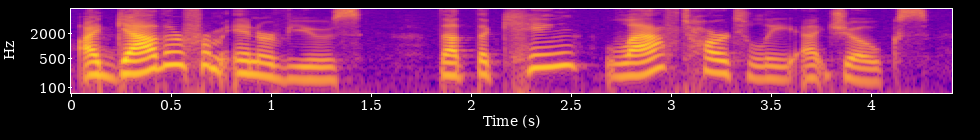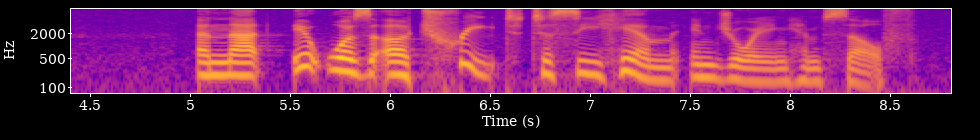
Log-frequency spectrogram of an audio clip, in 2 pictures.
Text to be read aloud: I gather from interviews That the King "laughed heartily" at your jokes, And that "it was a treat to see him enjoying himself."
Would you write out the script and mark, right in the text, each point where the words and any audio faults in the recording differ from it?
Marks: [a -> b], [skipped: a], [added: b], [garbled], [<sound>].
I gather from interviews That the King "laughed heartily" at [skipped: your] jokes, And that "it was a treat to see him enjoying himself."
